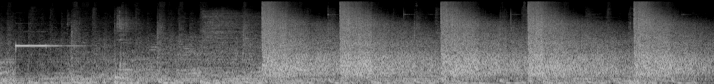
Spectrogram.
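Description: Backup pistol shots in a timed string at a backup-gun shooting competition: a series of five or six sharp reports, roughly evenly spaced, loud and fairly close over outdoor background noise.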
